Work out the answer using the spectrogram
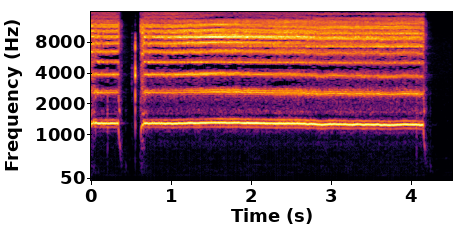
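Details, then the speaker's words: Cheap RC car after off-road use and full-throttle revving with motor removed and refitted: harsh high-pitched buzzing rattle under throttle, like teeth slipping, moving back and forth; ratcheting noise, owner thinks it's broken. "not supposed to sound like that. Whoa, whoa, whoa. That's crazy. It just moves back and forth."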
